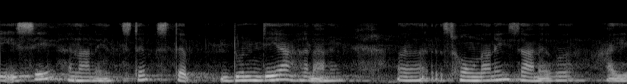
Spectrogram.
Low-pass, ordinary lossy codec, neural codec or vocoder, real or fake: 7.2 kHz; none; codec, 24 kHz, 6 kbps, HILCodec; fake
